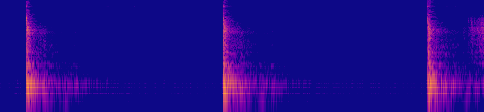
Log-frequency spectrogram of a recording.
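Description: Three firework aerial shells bursting, each a sharp bang that fades away over about a second, spaced about two and a half seconds apart.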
